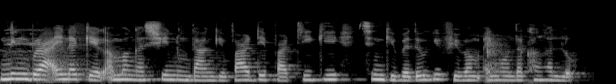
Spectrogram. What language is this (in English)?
Manipuri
